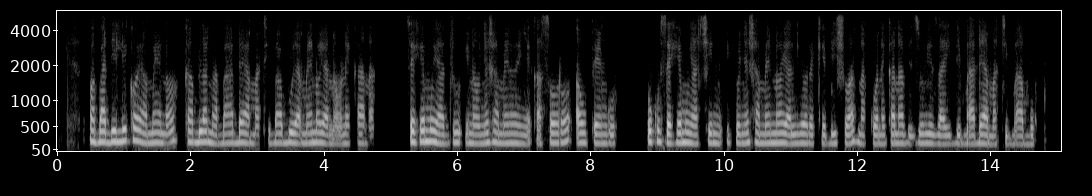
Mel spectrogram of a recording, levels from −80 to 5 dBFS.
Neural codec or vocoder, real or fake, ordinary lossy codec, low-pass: none; real; Opus, 16 kbps; 5.4 kHz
